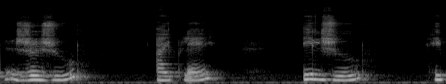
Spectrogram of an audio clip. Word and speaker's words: joue: In French, khad, the singular, one cheek, is joue, J-O-U-E, J-O-U-E. In the plural, khudud, is the same pronunciation, joue, but it has an S at the end, J-O-U-E-S. The English spelling is J-O-U-E-S.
